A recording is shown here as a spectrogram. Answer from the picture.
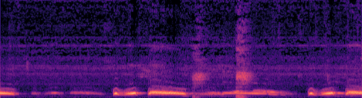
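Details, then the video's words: After a spell of sunbathing, a spotted dove delivers hollow, low-pitched coo phrases: quiet murmuring notes, then two louder coo bursts and a sustained trailing tone, with a sharp click partway through. "burung tekukur gacor setelah penjemuran"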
